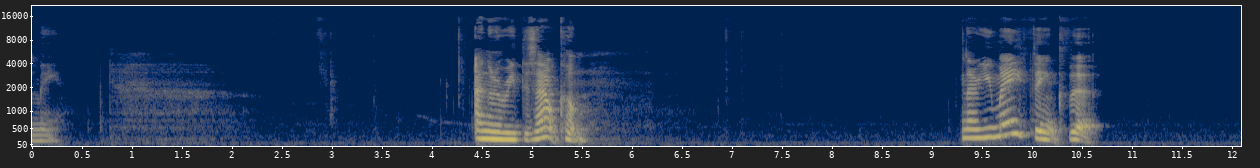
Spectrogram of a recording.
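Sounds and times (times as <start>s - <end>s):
soft breath out: 0.8s - 2.3s.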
